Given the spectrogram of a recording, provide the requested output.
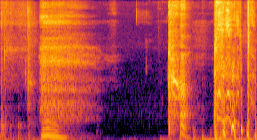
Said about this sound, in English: That one cough. All right. Okay. I see. I'm feeling the crowd.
